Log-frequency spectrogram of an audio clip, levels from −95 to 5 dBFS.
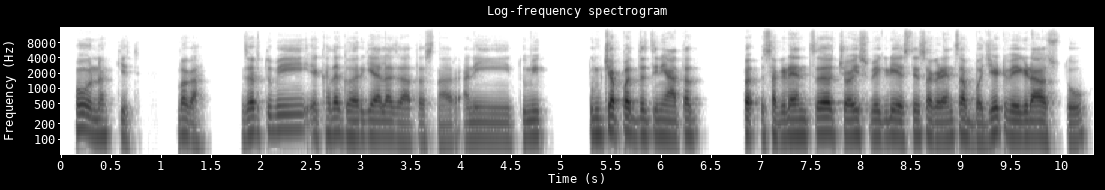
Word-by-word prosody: हो 160 -1 +3
नक्कीच. 120 -3 -7 0.4
बघा, - - -1 0.5
जर 135 +2 +2
तुम्ही 155 +1 -4
एखादं 130 +2 -1
घर 115 -2 0
घ्यायला 115 -1 +1
जात 100 -2 -4
असणार 95 -1 -9
आणि 105 -1 -7
तुम्ही 115 +1 -3 0.5
तुमच्या 130 +2 +6
पद्धतीने 125 -2 +3
आता 115 +2 +1 0.5
प - - +8 0.2
सगळ्यांचं 120 +3 +4
चॉईस 125 +1 +1
वेगळी 120 0 -1
असते, 115 +2 -1
सगळ्यांचा 115 +1 +2
बजेट 130 +7 +1
वेगळा 115 -1 +4
असतो, 105 0 -4
120 Hz, 140 wpm, -25 LUFS, 110-125 Hz, 0.5 s, प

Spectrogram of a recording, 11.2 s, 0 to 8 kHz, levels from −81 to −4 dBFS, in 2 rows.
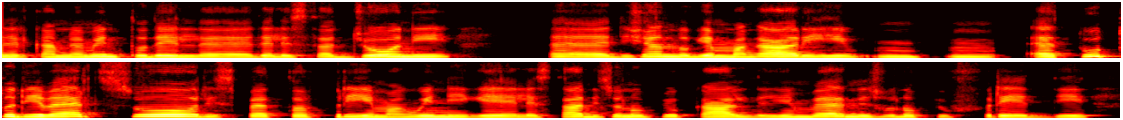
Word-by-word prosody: del 200 -2 -2
cambiamento 220 +3 0
delle 205 -2 +1
delle 210 0 -1
stagioni, 230 +3 +2 0.4
ehm, 205 -2 -1
dicendo 230 +3 0
che 220 +1 +3
magari, 220 0 +2
mh 215 -1 -3
mhmm, 215 -2 -5 0.2
è 225 0 -1
tutto 285 +2 +1
diverso 260 +2 +5
rispetto 225 -1 -3
a 225 - -2
prima, 220 -3 -3
quindi 215 -1 +1
che 200 0 -1
le 200 - -5
estati 215 +2 -3
sono 230 +1 -2
più 230 +2 -7
calde, 205 -2 -1
gli 210 - -4
inverni 220 +2 0
sono 225 0 -4
più 225 0 -14
freddi; 205 -2 -5
220 Hz, 155 wpm, -20 LUFS, 205-230 Hz, 0.4 s, diverso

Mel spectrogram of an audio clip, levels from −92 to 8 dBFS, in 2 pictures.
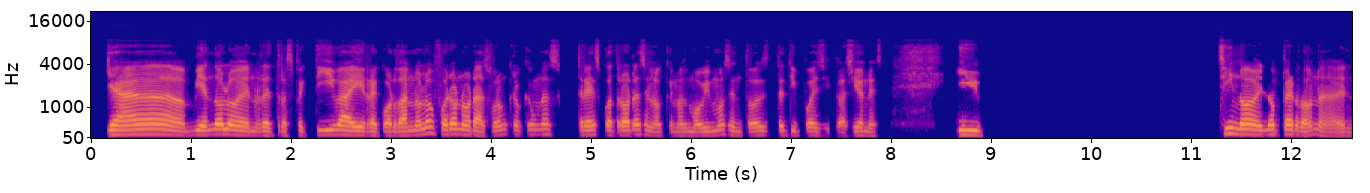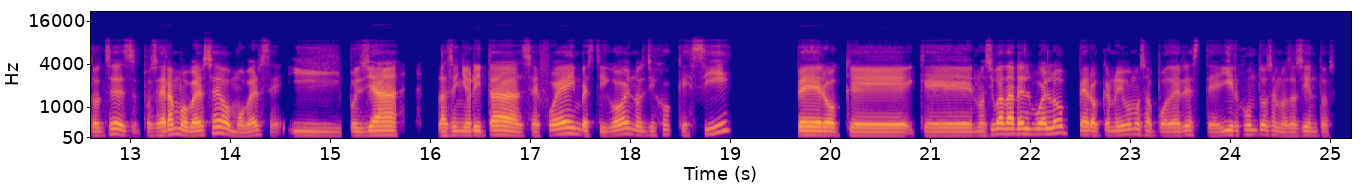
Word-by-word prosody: ya 145 -1 +3
viéndolo 140 +2 +1
en 125 -1 -6
retrospectiva 130 +3 -2
y 130 0 0
recordándolo, 125 +7 -2
fueron 160 -3 0
horas, 130 -6 -1
fueron 135 +4 -8
creo - - -9
que 150 - -11
unas 150 0 -9 0.2
3, 135 +1 -4
4 135 - -2
horas 150 +2 -3
en 140 - -8
lo 115 -1 -8
que - - -16
nos 115 0 -9
movimos 125 +5 -6
en 125 -4 -10
todo 120 +3 -4
este 130 +2 -9
tipo 130 -2 -8
de 120 - -7
situaciones, 115 +1 -9 0.7
y 275 -1 -1 2.4
Sí, 175 +1 -1
no, 155 -2 +4
y 135 - -1
no 145 +1 -1
perdona, 150 -1 -2
entonces, 120 +6 0
pues, 115 - -8
era 125 +4 +6
moverse 135 +4 +3
o 185 - +6
moverse, 120 +4 -3
y, 115 -2 -8
pues, 120 -1 -5
ya 135 -1 +6 0.4
la 120 - +1
señorita 130 0 +4
se 110 - -6
fue, 165 +4 +5
investigó 130 -5 0
y 170 - 0
nos 130 -4 -4
dijo 130 +4 -10
que 110 - -12
sí, 220 - -4 0.6
pero 130 -2 +6
que 115 -2 +2
que 115 -1 0
nos 120 +3 -6
iba 165 +2 +4
a - - +5
dar 165 0 +6
el 165 -1 +4
vuelo, 170 +5 +2
pero 130 - +1
que - - -5
no 130 - -3
íbamos 150 +3 -2
a 130 - -4
poder, 120 +1 -1
este, 130 -5 -6
ir 135 +1 -1
juntos 145 0 -3
en 130 - -6
los 110 - -6
asientos, 120 -1 -6
130 Hz, 170 wpm, -22 LUFS, 120-150 Hz, 2.4 s, era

